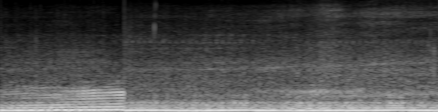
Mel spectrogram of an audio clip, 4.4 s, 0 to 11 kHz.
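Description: Motorcycle engines idling at a junction, the low steady rumble of a Kawasaki Z800's inline-four underneath. For about the first second an engine note rises in pitch as a bike revs, then cuts off suddenly.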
